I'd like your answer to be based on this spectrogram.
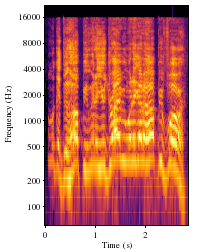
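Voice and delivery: loud, high, fast incredulous retort; mock indignant shout. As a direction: throw it back at her, outraged and loud. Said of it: "I'm like".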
